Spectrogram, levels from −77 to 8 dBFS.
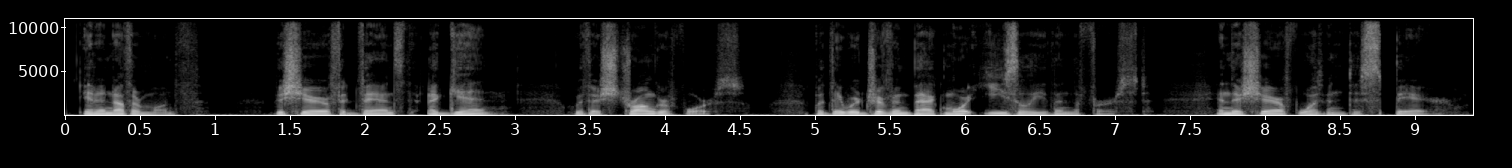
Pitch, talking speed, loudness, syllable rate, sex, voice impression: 110 Hz, 175 wpm, -19 LUFS, 5.7 syllables/s, male, masculine, adult-like, slightly thick, tensed, powerful, bright, muffled, cool, intellectual, calm, slightly reassuring, wild, slightly modest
